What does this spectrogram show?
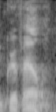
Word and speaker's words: Gravel: it within my family grael grael it's a French name thank you uh I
